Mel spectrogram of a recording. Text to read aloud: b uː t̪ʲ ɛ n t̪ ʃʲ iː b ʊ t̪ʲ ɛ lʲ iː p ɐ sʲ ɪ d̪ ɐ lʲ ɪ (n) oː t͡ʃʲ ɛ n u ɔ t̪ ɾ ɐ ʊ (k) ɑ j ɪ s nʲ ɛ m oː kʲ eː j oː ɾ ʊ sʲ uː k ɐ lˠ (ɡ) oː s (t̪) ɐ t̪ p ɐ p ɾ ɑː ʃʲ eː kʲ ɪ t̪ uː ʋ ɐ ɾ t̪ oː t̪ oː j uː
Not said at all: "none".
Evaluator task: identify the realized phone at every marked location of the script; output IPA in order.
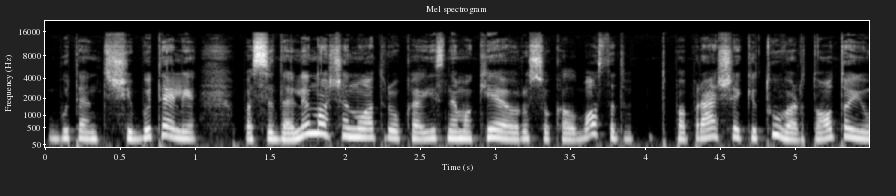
n, k, b, t̪

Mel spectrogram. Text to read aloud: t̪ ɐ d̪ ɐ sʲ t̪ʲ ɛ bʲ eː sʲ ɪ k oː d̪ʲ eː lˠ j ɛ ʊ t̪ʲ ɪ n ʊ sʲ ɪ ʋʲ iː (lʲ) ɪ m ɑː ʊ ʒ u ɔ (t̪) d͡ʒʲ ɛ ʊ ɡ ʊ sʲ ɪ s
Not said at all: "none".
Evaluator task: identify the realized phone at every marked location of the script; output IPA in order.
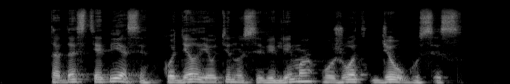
lʲ, t̪

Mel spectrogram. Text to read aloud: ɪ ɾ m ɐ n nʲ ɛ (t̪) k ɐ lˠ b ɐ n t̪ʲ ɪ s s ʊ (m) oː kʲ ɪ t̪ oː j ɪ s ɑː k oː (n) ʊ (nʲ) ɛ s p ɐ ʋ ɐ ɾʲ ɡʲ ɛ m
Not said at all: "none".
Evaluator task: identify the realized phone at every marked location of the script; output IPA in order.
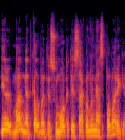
t̪, m, n, mʲ

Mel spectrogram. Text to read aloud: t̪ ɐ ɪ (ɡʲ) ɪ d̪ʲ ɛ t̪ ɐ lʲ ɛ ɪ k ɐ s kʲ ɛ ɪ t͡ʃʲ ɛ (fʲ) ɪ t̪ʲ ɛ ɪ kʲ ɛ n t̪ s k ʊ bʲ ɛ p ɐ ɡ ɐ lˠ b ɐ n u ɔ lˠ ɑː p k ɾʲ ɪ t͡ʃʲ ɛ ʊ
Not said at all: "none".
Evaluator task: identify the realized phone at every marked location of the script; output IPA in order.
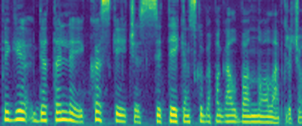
ɡʲ, sʲ

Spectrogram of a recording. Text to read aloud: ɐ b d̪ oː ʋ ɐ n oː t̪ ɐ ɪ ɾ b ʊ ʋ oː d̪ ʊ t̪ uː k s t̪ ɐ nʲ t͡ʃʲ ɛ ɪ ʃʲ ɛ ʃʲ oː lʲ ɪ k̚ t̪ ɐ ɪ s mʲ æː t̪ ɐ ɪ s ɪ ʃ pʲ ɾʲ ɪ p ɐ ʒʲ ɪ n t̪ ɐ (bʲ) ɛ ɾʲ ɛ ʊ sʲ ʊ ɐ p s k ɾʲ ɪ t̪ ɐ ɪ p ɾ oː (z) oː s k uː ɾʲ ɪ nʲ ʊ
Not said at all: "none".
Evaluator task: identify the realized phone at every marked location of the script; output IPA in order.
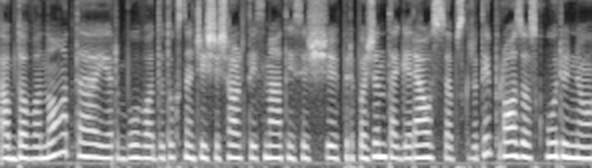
ɡʲ, z

